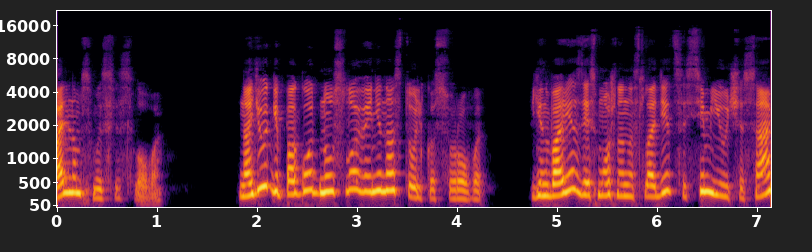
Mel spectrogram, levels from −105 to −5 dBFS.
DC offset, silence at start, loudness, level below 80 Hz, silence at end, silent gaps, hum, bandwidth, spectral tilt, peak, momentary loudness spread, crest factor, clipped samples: under 0.1%; 0 s; -22 LUFS; -70 dBFS; 0 s; 1.41-1.64 s, 4.50-4.71 s; none; 6.4 kHz; -6 dB/octave; -4 dBFS; 15 LU; 18 dB; under 0.1%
